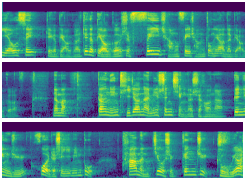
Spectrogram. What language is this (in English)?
Chinese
